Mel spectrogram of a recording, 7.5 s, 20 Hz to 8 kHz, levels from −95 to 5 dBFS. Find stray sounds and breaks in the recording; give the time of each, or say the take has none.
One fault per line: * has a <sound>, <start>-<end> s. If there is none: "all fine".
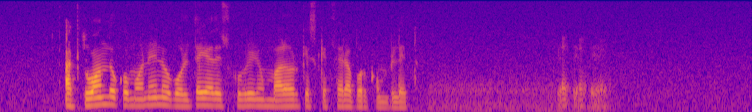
* has a laugh, 5.6-6.1 s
